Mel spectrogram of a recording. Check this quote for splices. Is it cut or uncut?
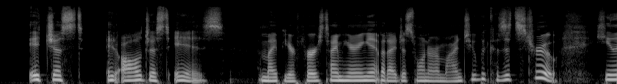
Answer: cut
